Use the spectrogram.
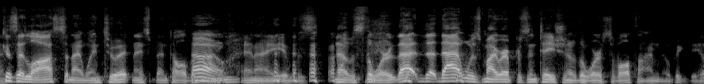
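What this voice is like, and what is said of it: Slightly hoarse voice. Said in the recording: “My voice, a little bit hoarse there ... I feel like I sound so much different than normal.”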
